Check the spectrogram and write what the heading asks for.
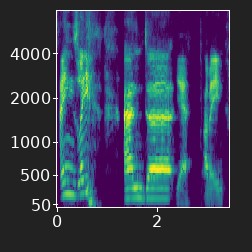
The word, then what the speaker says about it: Ainsley: correct me and go and it's excuse me mate um it's pronounced ainsley and uh yeah i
